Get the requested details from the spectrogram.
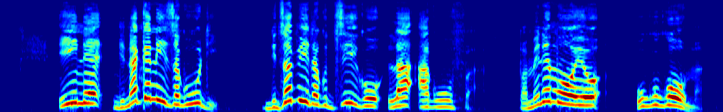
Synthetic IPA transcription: inɛndinaɡanizak̬ut̬i | ndid͡zapitak̬ud͡zik̬ɔlaʔakuːfḁ̰ | pamɛnɛmɔjɔ | uk̬uk̬ɔːma̰

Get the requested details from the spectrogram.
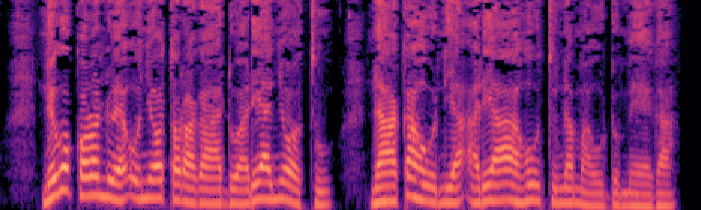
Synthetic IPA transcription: neɣokɔɾɔnewɛoɲɔːtɔɾaɣaːdoaɾeaɲɔtu | naːkahoniaʔaɾeaːɦotunamaodomɛːɣa

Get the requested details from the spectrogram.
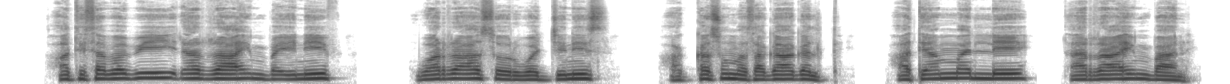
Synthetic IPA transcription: ʔɐt̪ɪsɐbɐbiːᶑɐrːaːhɪnbɐʔɪniːf | wɐrːɐɐsoːɾwɐd͡ʒːɪniːs | ʔɐkːɐsʊmɐs̬ɐɡaːɡɐlt̪ɛ̥ | ʔɐt̪ɪɐmːɐlːeː | ᶑɐrːaːhɪmbaʔnɛ̥

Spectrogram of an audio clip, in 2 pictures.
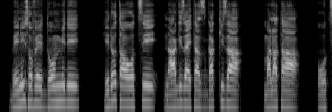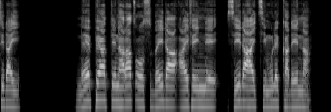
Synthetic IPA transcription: bɛnis̬ɔfɛd̪o̞ːmːɪd̪ɪ | hɪd̪ɔt̪ɐo̞ːt͡sːɪnaːɡɪzɐjt̪ɐs̬ɡɐkːɪzɐ | mɐlɐt̪a | o̞ːt͡sːɪd̪ɐj | ne̞ːpːɛɐt̪ːiːnhɐɾɐt͡sʼo̞ːsbɛʔɪd̪ɐʔɐjfɛjnːɛ | siːd̪ɐhɐjt͡sːɪmʊlɛkːɐd̪e̞ːnːɐ̰

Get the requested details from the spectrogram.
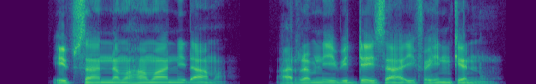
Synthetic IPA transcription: ʔɪbsaːnːɐmɐɦɐmaːnːɪᶑaːmɐ̰ | ʔɐ̰rːɐbniːbɪd̪ːɐɪsaːɪfɐhɪŋkɛnːʊ

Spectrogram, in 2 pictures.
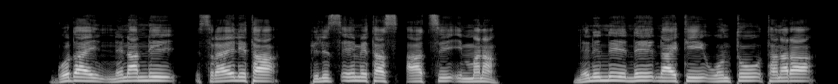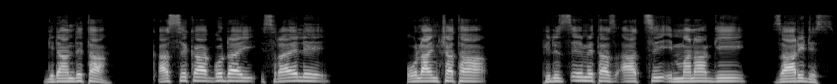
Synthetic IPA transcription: ɡɔd̪ɐjnɛnɐnːɛ | ɪsɾaːʔɛlɛt̪ɐ | pɪlɪst͡sʼːeːmɛt̪ɐsaːt͡sːɪɪmːɐnɐ | nɛnɪnːɛnɛnɐjt̪ɪwɔnt̪ːɔt̪ɐnɐɾɐ | ɡɪd̪ɐnd̪ɛt̪ɐ̰ | kʼɐsːɛkɐɡɔd̪ɐjɪsɾaːʔɛlɛ | ɔlɐnt͡ʃːɐt̪ɐ | pɪlɪst͡sʼːeːmɛt̪ɐsaːt͡sːɪɪmːɐnɐɡiː | zaːɾɪd̪ɛs

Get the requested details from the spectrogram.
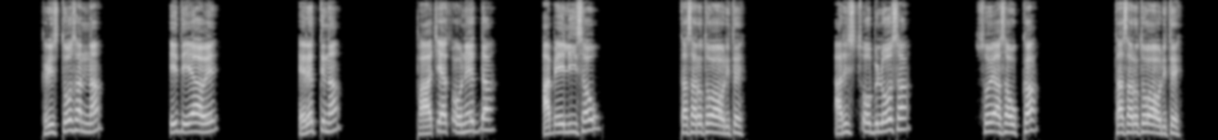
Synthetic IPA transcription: kɪɾɪs̬t̪ːo̞ːs̬ɐnːɐ | ɪd̪ɛʔɪjaːwɛ | ɛɾɛt̪ːɪnɐ | paːt͡ʃʼːɪjat͡sʼo̞ːne̞ːd̪ːɐ | ɐpʼe̞ːliːsɐw | t̪ɐs̬ɐɾɔt̪ɔwaːɔd̪ɪt̪ɛ | ʔɐɾɪs̬t̪ʼoːbɪlo̞ːsɐ | sɔjɐs̬ɐwkːɐ | t̪ɐs̬ɐɾɔt̪ɔwaːɔd̪ɪt̪ɛ

